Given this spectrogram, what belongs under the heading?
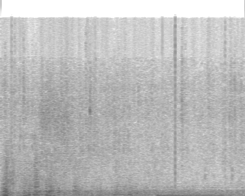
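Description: A thunderstorm in the game Dagon: a heavy rumble of thunder rolls continuously beneath steady rain, loud and dense throughout.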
